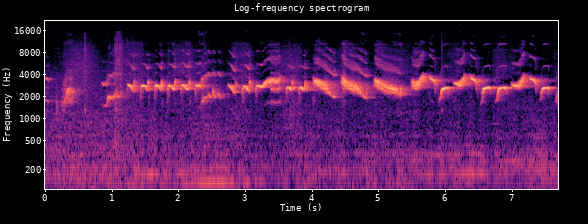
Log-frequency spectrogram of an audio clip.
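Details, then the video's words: Large caged Chinese hwamei, described as a strong singer and fighter, moulting into new plumage, delivering a loud continuous run of rising and falling whistled slurs, quick varied notes repeated more than twice a second. "Họa mi bộ to hót tốt"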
